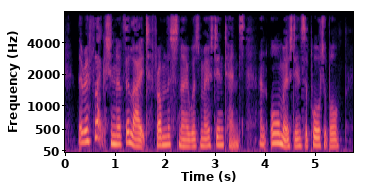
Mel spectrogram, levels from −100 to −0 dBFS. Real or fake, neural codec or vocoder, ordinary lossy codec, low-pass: fake; codec, 16 kHz, 2 kbps, X-Codec, WavLM features, trained on Multilingual LibriSpeech; MP3, 32 kbps; 7.2 kHz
